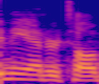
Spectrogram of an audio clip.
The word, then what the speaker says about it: Neanderthal: Many anthropologists like to say Neanderl because we like to break stereotypes. Um, and the place is said Neanderl. And in fact, when it came into English, it's spelled Neanderl Ensus. They give it a species name, Homony Neanderl Ennis, but with a th in Latin. You don't say the H.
